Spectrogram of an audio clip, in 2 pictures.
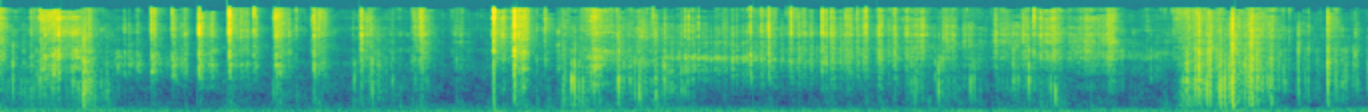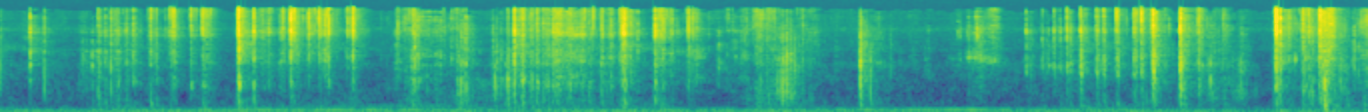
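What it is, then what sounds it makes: Dry bar soap being shaved. A small knife blade scrapes and shaves crunchy curls off a hand-sized bar of dry, crumbly painted soap held in the palm. Dense crisp scraping and crackling runs throughout, with bright, sharp transients over a steady low hum.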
